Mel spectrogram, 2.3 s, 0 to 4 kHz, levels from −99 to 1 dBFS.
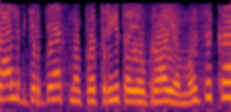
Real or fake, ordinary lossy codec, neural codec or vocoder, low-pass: real; AAC, 24 kbps; none; 3.6 kHz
